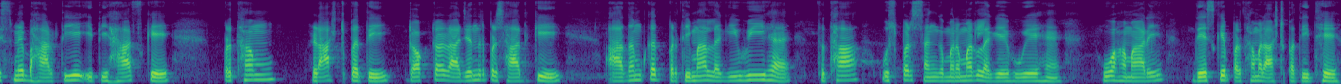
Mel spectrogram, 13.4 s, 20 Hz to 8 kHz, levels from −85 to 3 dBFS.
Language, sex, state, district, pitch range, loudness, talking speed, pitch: Hindi, male, Bihar, Muzaffarpur, 135-165 Hz, -18 LUFS, 130 wpm, 145 Hz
